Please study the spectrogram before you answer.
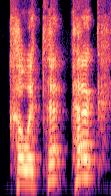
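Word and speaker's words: Coatepec: Founded entirely from scratch and Kateek, is that correct in the pronunciation? Correct. Quotec Verarac Cruz a town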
